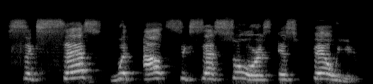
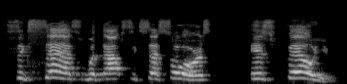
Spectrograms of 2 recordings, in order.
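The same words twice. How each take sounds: First: Each word weighed, slow and deliberate; slow emphatic maxim. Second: FAILURE landed with a firm fall; slow repeated maxim. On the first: Coach teaching his team a motto, slow and deliberate. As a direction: spell it out slowly for the class to write. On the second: Speaker repeating the motto for note-takers, measured and slow. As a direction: repeat it slowly so they can copy. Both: Shown as a demonstration. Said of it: "Write it down, class".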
